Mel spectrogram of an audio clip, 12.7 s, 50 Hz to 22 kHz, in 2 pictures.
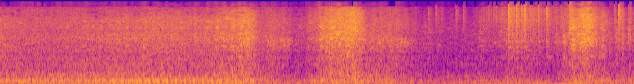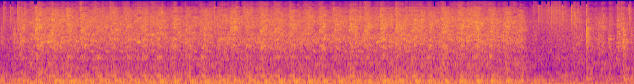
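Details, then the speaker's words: K30 fire truck with no mufflers fitted, cranked and started before new mufflers go on: loud, raw, unmuffled bark, a deep uneven rumble rising and falling with revs. Open exhaust without mufflers. "let's crank it up see how it sounds with no mufflers and then we'll put mufflers on it and see how it sounds"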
